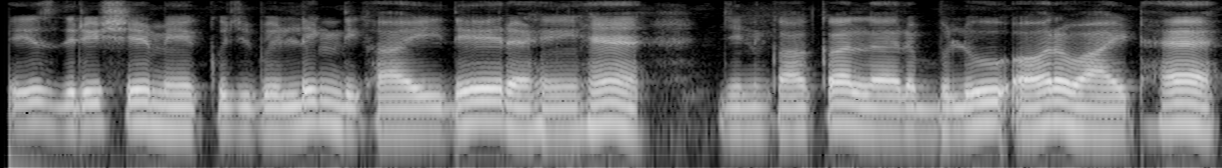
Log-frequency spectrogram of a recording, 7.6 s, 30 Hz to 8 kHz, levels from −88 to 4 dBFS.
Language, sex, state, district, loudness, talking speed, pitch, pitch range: Hindi, male, Jharkhand, Ranchi, -15 LUFS, 115 wpm, 115 Hz, 110-130 Hz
